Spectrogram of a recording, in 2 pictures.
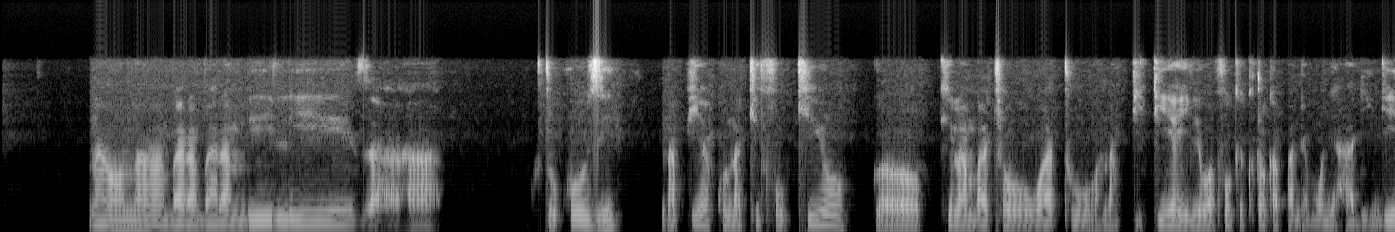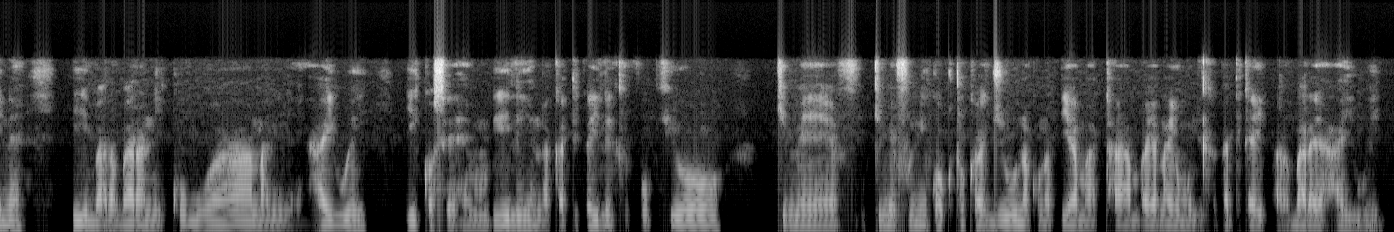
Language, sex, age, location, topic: Swahili, male, 25-35, Nairobi, government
